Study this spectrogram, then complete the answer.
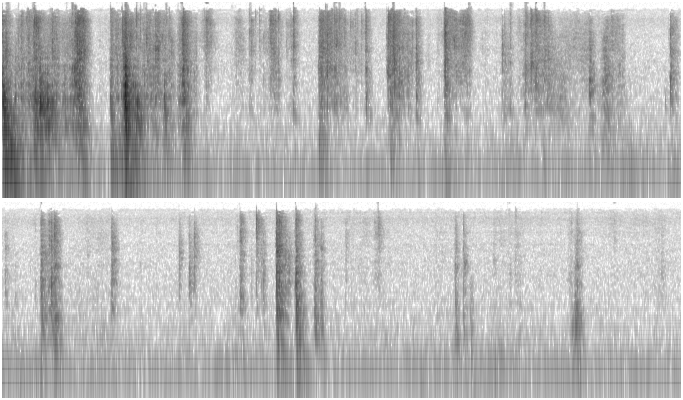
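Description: Cards shuffle and slap softly close by.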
